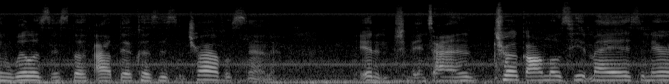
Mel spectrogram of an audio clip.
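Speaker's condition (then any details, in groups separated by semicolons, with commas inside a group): No condition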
